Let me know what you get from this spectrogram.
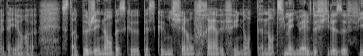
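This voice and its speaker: In a very clean recording with a silent background, a man with a very deep, low pitch speaks in a dark, mellow tone and fairly even intonation. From Paris region, France (Hauts-de-Seine). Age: 40s. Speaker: philosophy professor and essayist. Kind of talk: interview. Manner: hesitant with fillers.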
